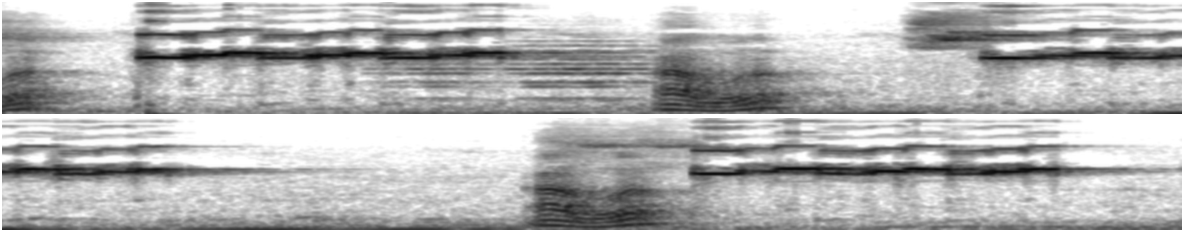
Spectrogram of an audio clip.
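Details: Cockatiel singing long, steady, high whistled notes in three phrases, with brief bursts of human speech between them.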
